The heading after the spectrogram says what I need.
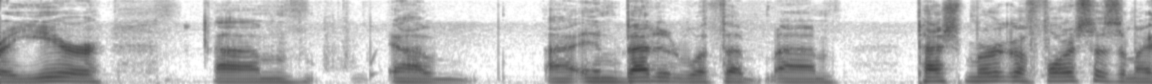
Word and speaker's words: Peshmerga: I know you spent a little over a year embedded with the Peshmerga forces. Am I saying it right? Yeah, the Peshmerga, the Kurdish fighters, which, by the way, that's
